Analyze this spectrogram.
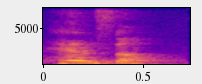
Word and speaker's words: handsome: একই রকম ভাবে আমরা হ্যান্ডকারচিপ, হ্যান্ডসাম, HANDSOME, এই ডি এর উচ্চারণ কিন্তু এখানে পুরোপুরি সাইলেন্ট। তো উচ্চারণটা হবে হ্যান্ডসাম, হি ইজ এ হ্যান্ডসাম বয়।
